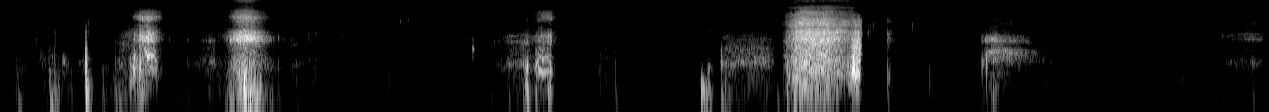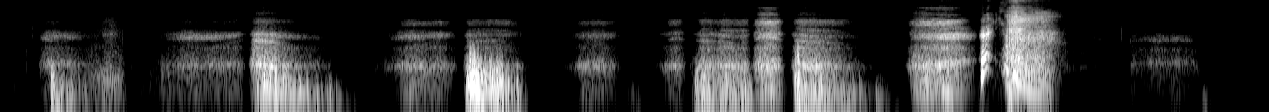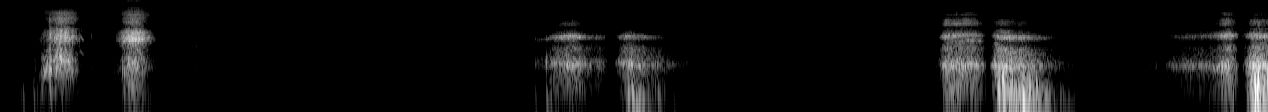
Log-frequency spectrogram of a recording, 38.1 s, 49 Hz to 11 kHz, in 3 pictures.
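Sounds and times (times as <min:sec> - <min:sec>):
woman wheezy breathing: 0:01.2 - 0:03.0, 0:04.9 - 0:05.7, 0:07.1 - 0:08.8, 0:12.2 - 0:23.4, 0:25.7 - 0:27.0, 0:34.7 - 0:36.1, 0:37.0 - 0:38.0
woman sniffing: 0:07.8 - 0:08.8
woman sneezing: 0:22.4 - 0:23.4.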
